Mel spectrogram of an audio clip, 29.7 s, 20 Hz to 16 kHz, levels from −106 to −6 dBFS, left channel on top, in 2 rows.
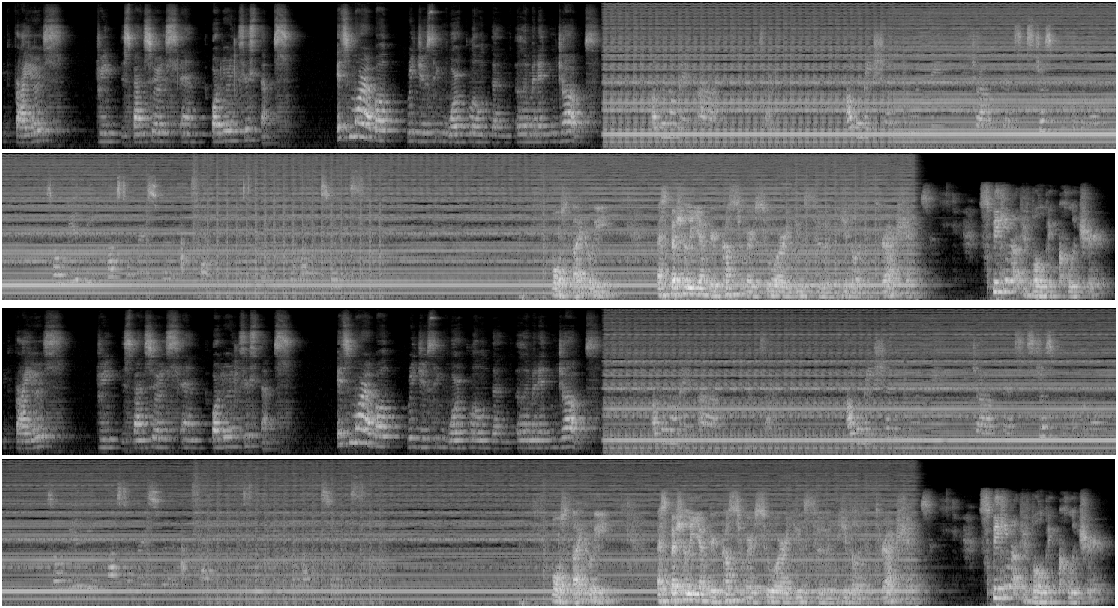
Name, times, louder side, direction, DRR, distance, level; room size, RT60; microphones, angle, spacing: voice 1, 0.2-0.8 1.3-3.8 4.5-5.1 5.4-7.9 8.7-9.5 9.9-10.3 11.2-14.7 15.4-19.7, left 2 dB, 80° left, 1 dB, 0.7 m, -40 dB
sound 1, 8.0-27.0, left 3 dB, 30° left, 0.4 m, -37 dB
voice 2, 21.7-27.2 27.7-29.5, equal, 10° right, -1 dB, 0.6 m, -29 dB
3.0 x 2.3 x 2.9 m, 0.62 s
head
